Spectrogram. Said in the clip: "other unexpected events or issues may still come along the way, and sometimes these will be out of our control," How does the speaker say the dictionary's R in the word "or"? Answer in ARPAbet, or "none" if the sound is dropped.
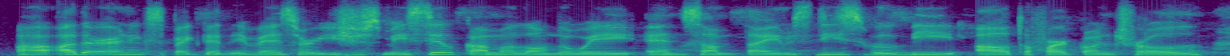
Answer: R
